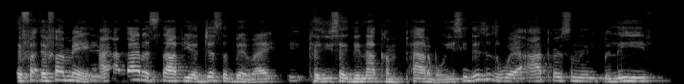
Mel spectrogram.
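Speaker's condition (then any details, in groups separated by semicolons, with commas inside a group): No condition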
